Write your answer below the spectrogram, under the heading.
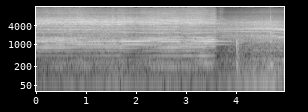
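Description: Grizzly G0715P 10-inch hybrid table saw ripping a wooden board along the fence, the blade cutting steadily. About three and a half seconds in, the cutting noise drops off as the board clears the blade, leaving the blade spinning on with a lighter, steady whine.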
